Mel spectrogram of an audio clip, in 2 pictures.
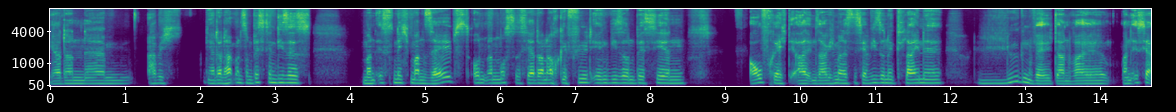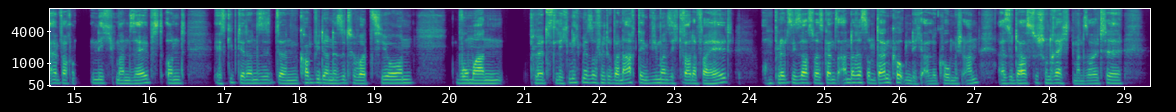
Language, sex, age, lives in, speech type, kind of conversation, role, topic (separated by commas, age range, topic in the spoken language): German, male, 25-29, Germany, conversation, advice, user, Wie finde ich den Mut, authentisch zu handeln?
